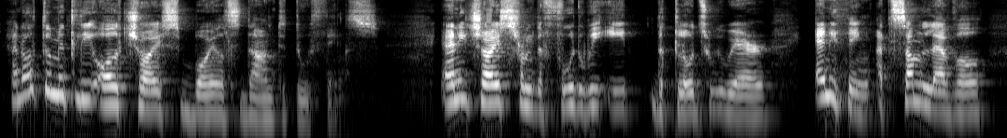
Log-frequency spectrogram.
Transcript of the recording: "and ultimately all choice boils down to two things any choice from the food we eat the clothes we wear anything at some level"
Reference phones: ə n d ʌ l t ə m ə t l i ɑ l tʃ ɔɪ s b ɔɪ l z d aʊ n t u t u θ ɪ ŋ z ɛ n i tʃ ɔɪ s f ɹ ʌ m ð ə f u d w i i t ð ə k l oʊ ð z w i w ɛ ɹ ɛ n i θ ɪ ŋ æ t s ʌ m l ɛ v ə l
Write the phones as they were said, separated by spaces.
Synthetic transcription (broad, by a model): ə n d ʌ l t ə m ə t l i ɑ l tʃ ɔɪ s b ɔɪ l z d aʊ n t u t u θ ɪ ŋ s ɛ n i tʃ ɔɪ s f ɹ ʌ m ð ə f u d w i i t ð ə k l oʊ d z w i w ɛ ɹ ɛ n i θ ɪ ŋ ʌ t s ʌ m l ɛ v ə l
